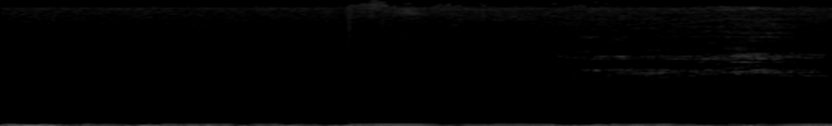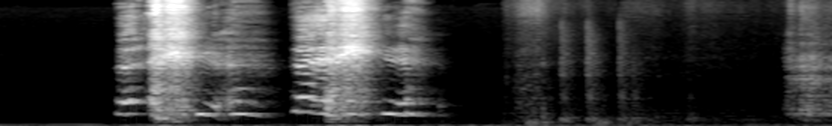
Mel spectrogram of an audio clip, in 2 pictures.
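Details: Two loud, voiced sneezes in quick succession after a quiet stretch, then soft rustling; sneeze.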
